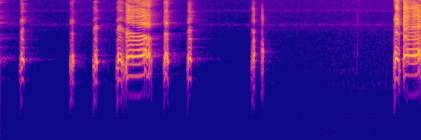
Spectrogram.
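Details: Red junglefowl hen, calling for a mate: a few brisk clucks lead into one long harsh squawk, more clucks follow, then a pause and a final squawk at the end.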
